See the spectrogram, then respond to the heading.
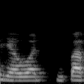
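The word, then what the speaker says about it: Yawadwipa: Ramayana n itu kan Ya yawadipa ya yawat pipa tulisannya Tapi bacanya yawatipa kayaknya e jadi karena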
